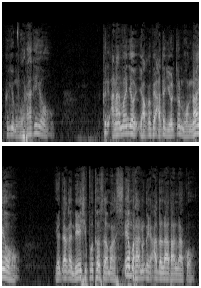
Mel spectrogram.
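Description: A male pastor preaching a dawn sermon in a conversational style, constantly prodding the congregation with quick rhetorical questions. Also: fairly high pitch, husky.

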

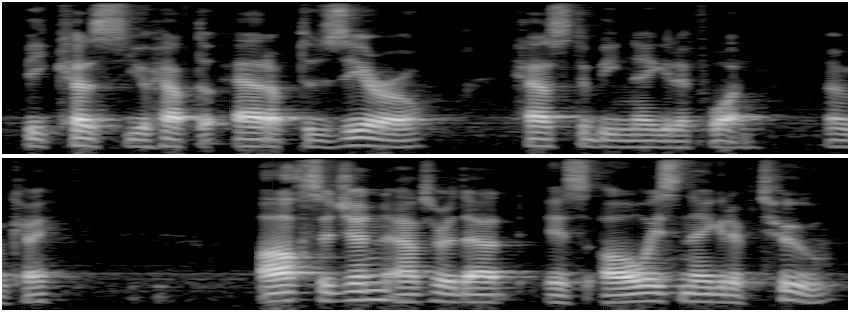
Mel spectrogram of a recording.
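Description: A man's voice: deep voice, darkish tone. A man teaching a chemistry lesson, explaining slides patiently and often checking in with "okay?".

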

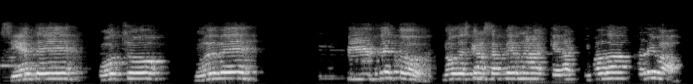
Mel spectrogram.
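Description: High-voiced workout coach counting reps, slow and far off the mic in an echoey room. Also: fairly even intonation, highs cut off, faint music behind. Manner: counts reps and urges the class on, sometimes shouting. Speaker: fitness instructor. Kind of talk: live online workout class.

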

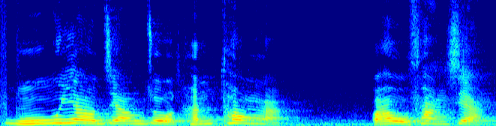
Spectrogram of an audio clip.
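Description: A man voicing a suffering clay cup that begs and cries out in high, wailing pleas during a homily story. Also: moderate pace, a little mellow. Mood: pleading.

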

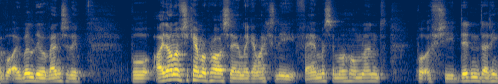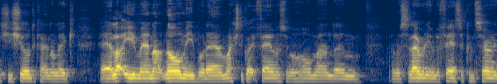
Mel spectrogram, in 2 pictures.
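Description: An easygoing man tells quick jokes with an ordinary mid pitch. He comes across as a relaxed, joking comedian. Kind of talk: stand-up jokes and interview.

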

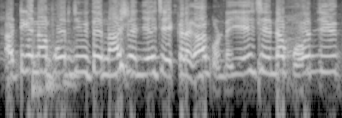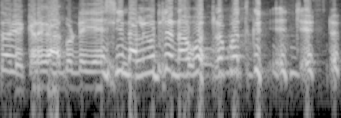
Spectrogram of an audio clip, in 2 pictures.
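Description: A woman's voice: on the high side, fast, a bit bright, lightly acted. An actress with a Telangana Telugu accent playing a grieving rural mother who keeps pleading with her daughter in a lamenting way. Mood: bitter. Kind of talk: village short film acting.

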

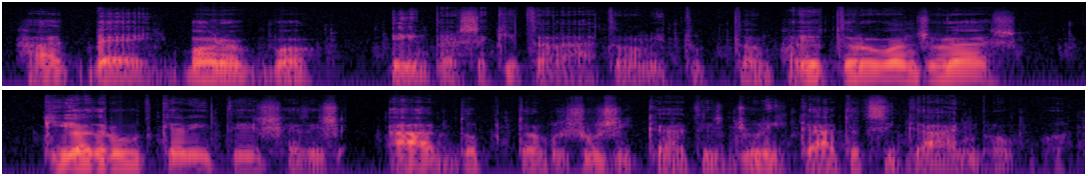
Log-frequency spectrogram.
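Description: A man's voice: low-pitched, sing-song, creaky, slightly rough, dry recording, heavily acted. An actor playing a plain-spoken former footballer who rambles through his wartime memories, stringing clauses together with fillers. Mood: rueful recollection. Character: rueful, plain-spoken man recalling wartime years. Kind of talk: film monologue.

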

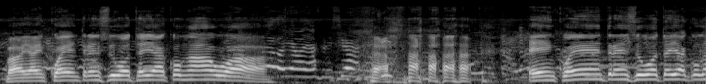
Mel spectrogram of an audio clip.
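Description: A Salvadoran-accented man hosts a party game outdoors. His voice sits high and his pace is slow and drawn out, as he calls the same cues again and again. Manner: calls out repeated cues slowly. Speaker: game host.

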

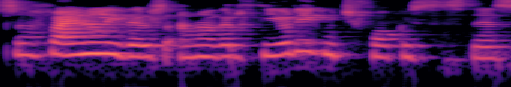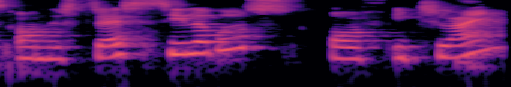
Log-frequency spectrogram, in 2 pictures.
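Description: A woman explaining a topic in a clear, methodical way as a music educator, often checking in with "okay" and "so". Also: fairly high pitch, normal speed, sharp tone, reverberant. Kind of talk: explanatory video lesson.

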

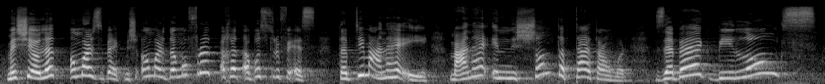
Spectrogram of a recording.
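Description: Lively high-pitched Egyptian woman teaching. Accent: Egyptian Arabic. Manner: asks questions and answers them herself, repeats key words; calls children by name and coaxes them along. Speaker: English teacher. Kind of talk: grammar lesson for children.

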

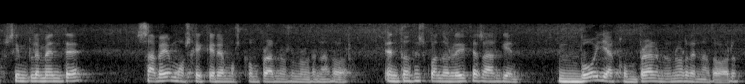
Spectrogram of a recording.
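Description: A man from teaches English grammar in a recorded video lesson. He explains each point in a clear, measured way and says the English examples slowly. The audio is dull and lo-fi, with a faint hiss behind him. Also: medium pitch.

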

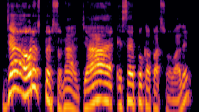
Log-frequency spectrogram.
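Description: A man's voice: high voice, wildly swooping pitch, a little fast, fairly bright tone. A man with a Spain Spanish accent ranting as a YouTube commentator, combative, mocking and insulting.

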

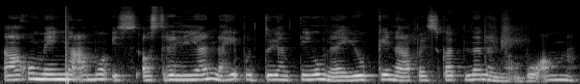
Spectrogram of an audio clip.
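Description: A woman's voice: medium pitch, fairly even intonation, moderate pace, mellow. Chatty woman livestreaming. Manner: chatty, laughing, switching between Tagalog and Visayan. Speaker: livestream host. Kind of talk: casual live chat with viewers.

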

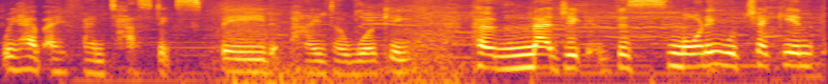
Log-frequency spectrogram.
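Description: A woman hosting a TV morning show in the studio, with bright, polished presenting. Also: fairly low pitch, steady tone, measured pace, over loud music. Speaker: TV show host. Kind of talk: TV studio chat.

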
